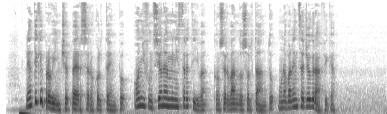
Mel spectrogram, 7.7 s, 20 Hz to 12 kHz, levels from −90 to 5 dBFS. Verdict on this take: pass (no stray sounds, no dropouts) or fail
pass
